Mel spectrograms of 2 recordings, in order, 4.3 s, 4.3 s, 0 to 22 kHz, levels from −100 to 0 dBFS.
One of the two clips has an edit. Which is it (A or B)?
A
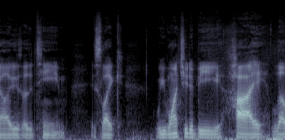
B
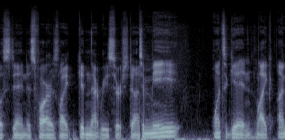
B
